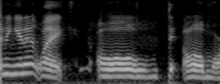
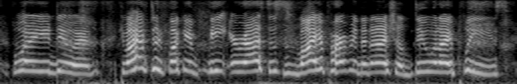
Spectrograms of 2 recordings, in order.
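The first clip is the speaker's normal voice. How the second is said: louder, higher, building to a mock threat; mock inner rage; 5 semitones higher, 6 dB louder than usual. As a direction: puff up and defend your turf, hammed-up. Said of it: "I'm sitting here like".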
